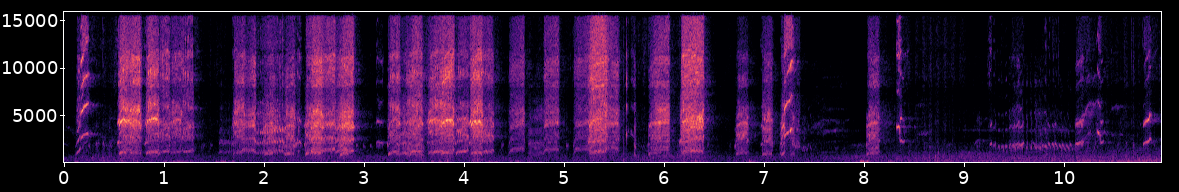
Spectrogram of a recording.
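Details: Feeding-time rainbow lorikeets: repeated loud rasping screeches and chatter in irregular bursts, tapering into softer twittering and a brief clunk near the end.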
